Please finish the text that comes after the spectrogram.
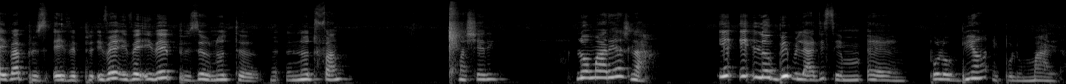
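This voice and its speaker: A woman vlogger, a native English speaker, giving casual advice in broken French with an English-speaking accent, chatty and laughing easily. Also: sits high. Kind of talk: casual advice vlog to camera.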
